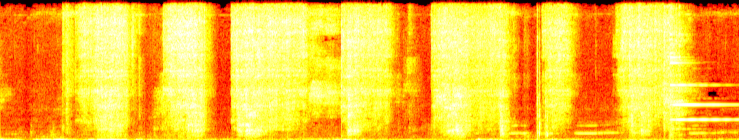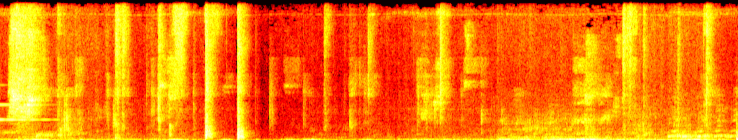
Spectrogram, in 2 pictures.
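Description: A ceramic floor tile is pushed and slid by hand over the mortar bed on a concrete ledge, giving a run of rough scraping strokes, mostly in the first half. A short electronic chime rings about seven seconds in.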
